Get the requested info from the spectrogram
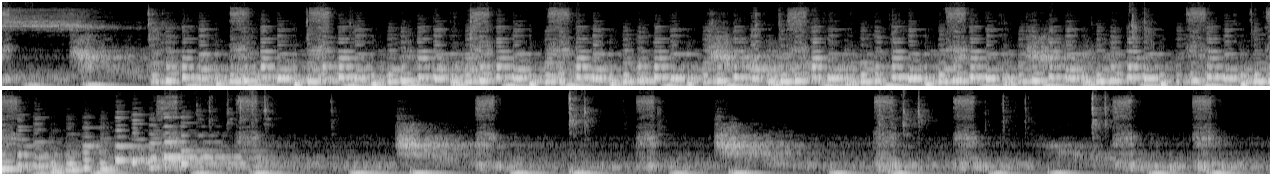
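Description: Electronic music from a Eurora modular synthesizer sequenced by a monome Teletype script. A steady low bass pulse about three times a second runs under clicky percussion. A louder, busy pitched pattern comes in about a second in and drops away around seven and a half seconds, leaving sparser plucked-sounding notes.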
